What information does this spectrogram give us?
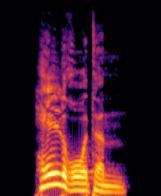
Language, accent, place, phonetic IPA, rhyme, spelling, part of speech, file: German, Germany, Berlin, [ˈhɛlˌʁoːtəm], -ɛlʁoːtəm, hellrotem, adjective, De-hellrotem.ogg
- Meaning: strong dative masculine/neuter singular of hellrot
